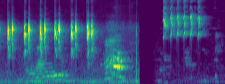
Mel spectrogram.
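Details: Long-tailed shrike singing loudly with mimicked fill-ins: a string of harsh, sharp chattering notes, a brief pause, then a higher, thinner burst of rapid scratchy chips.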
